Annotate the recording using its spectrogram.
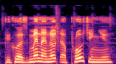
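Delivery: ordinary talk, nothing marked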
